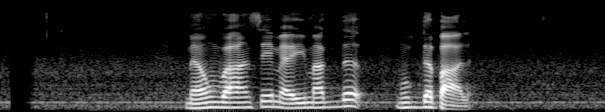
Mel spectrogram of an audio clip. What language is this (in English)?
Sinhala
